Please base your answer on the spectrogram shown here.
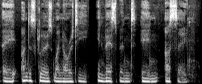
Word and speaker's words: Acai: undisclosed minority investment in assay. Ash, are you glad I went to the source to make sure we can pronounce it correct? Yeah, because I was going to butcher it and call it Akai.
